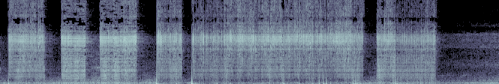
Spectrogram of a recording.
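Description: A welding arc crackles and hisses in short bursts.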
